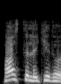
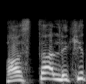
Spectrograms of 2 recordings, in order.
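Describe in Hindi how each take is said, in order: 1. पहला शब्द बिना किसी स्वर के समाप्त होता है। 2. पहला शब्द लंबे 'aa' स्वर पर समाप्त होता है। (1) "होता है" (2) "नहीं होता है"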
